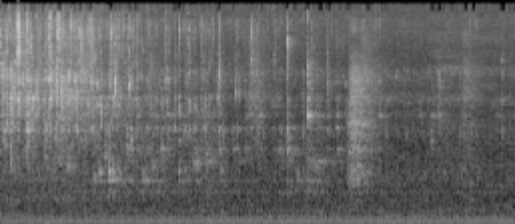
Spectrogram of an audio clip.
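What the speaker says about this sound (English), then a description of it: "pour it in the strainer without making a mess" Lobster bisque pours from a pot into a kitchen strainer, a continuous close splashing and trickling with drips and light clinks of metal cookware, without talk.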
